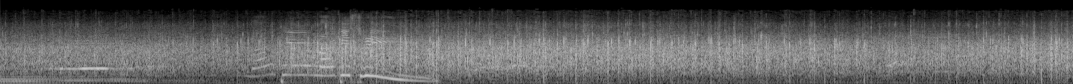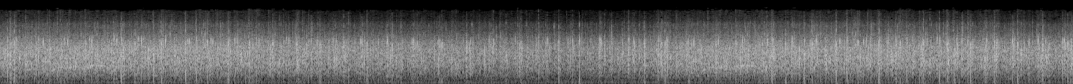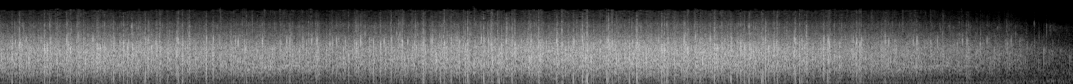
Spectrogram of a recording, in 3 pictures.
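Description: Large audience applauding, growing louder a couple of seconds in as the dance music ends and staying strong, loudest near the end. A short falling cry rises above the clapping about three seconds in.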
